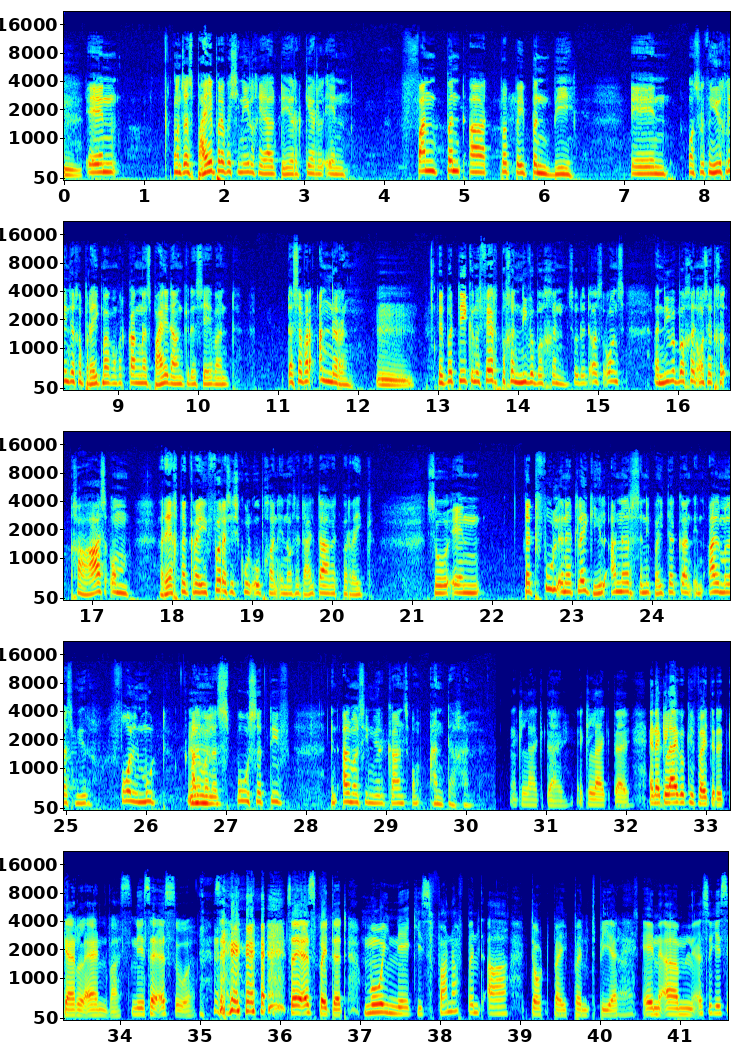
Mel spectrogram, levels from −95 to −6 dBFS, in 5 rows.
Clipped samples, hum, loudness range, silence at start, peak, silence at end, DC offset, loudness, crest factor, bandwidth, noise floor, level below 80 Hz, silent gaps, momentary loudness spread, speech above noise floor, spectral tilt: under 0.1%; none; 6 LU; 0 s; -8 dBFS; 0 s; under 0.1%; -27 LUFS; 18 dB; 13.5 kHz; -60 dBFS; -50 dBFS; none; 13 LU; 33 dB; -6 dB/octave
